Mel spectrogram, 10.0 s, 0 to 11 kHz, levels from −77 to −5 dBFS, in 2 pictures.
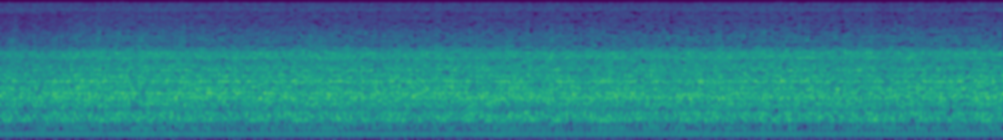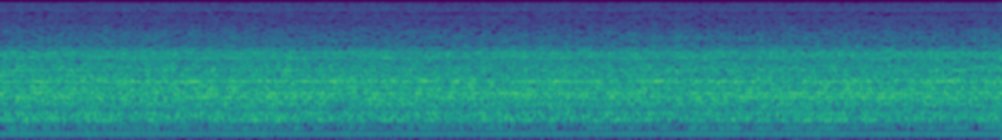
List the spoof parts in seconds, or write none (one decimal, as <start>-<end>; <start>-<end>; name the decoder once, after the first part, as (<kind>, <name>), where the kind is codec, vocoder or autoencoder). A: none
